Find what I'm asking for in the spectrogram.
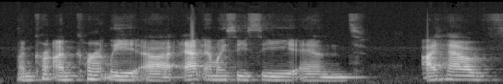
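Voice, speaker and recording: Audible room echo surrounds a man's medium-pitched voice. His intonation is monotone and flat. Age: 20s. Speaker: college student. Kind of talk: interview. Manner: halting, many repetitions and fillers.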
